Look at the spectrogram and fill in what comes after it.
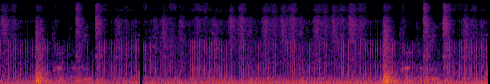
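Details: Kitten enjoying a scratch, giving a steady low purr throughout, with two brief louder bumps or thuds breaking in near the start and toward the end.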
